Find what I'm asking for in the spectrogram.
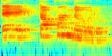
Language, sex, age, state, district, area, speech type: Goan Konkani, female, 45-60, Goa, Quepem, rural, spontaneous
